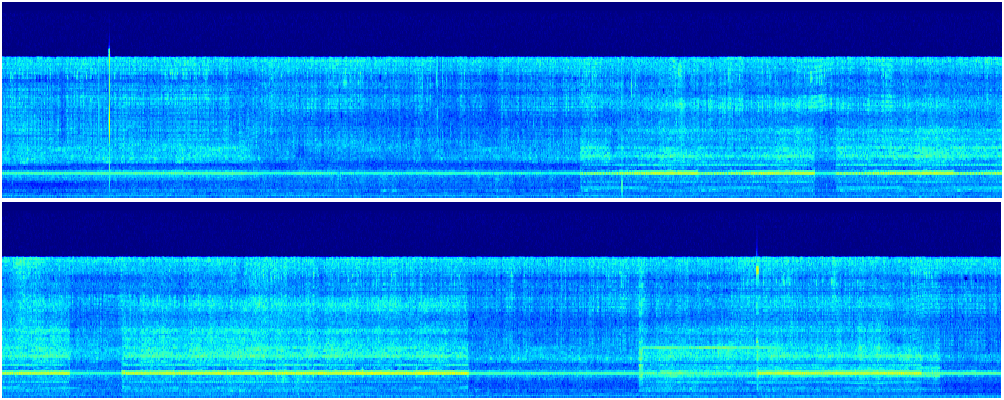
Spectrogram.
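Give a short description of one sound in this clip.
Train wheels rumble over the rails.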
